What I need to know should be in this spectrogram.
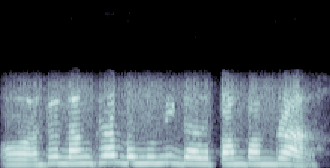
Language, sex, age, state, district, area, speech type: Manipuri, female, 18-30, Manipur, Senapati, urban, conversation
